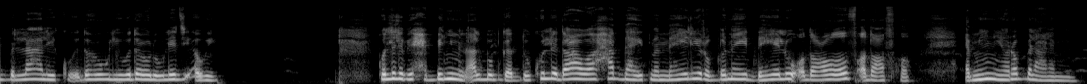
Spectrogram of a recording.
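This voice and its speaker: A woman's voice: on the high side, mellow. A middle-aged woman with an Egyptian Arabic accent, congested and nasal, chatting casually and ramblingly to her followers in a vlog voice-over. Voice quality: congested, nasal from a blocked nose. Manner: rambling, familiar address to followers. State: stuffed-up nose and throat. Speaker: vlogger.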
